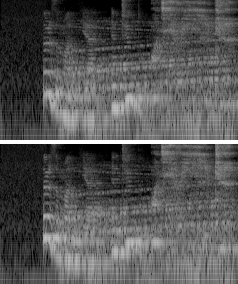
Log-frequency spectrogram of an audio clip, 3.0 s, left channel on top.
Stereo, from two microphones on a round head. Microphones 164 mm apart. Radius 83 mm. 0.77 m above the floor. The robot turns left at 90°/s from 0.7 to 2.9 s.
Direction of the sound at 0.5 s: 155° right.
